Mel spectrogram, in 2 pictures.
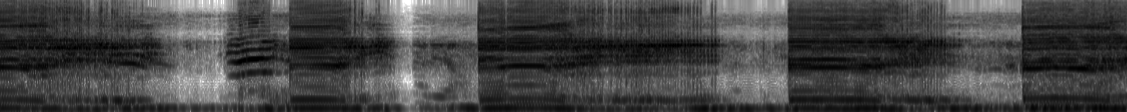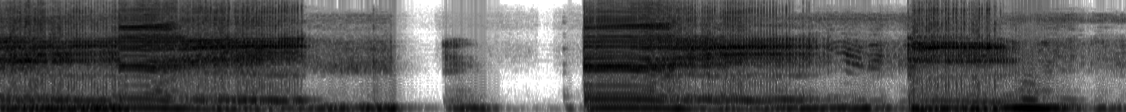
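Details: A calf moos loudly and repeatedly: a run of hoarse, drawn-out bawls with brief breaks between them, including one longer silence near the end.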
